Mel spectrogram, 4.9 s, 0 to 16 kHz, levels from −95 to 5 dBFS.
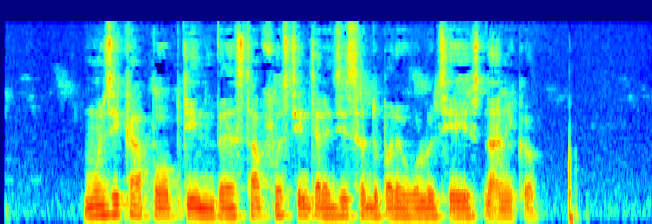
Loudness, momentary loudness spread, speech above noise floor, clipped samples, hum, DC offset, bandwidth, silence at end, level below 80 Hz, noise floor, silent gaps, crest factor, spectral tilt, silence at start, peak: -16 LUFS; 9 LU; 37 dB; under 0.1%; none; under 0.1%; 11.5 kHz; 0.55 s; -38 dBFS; -52 dBFS; none; 16 dB; -5 dB/octave; 0.65 s; -2 dBFS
